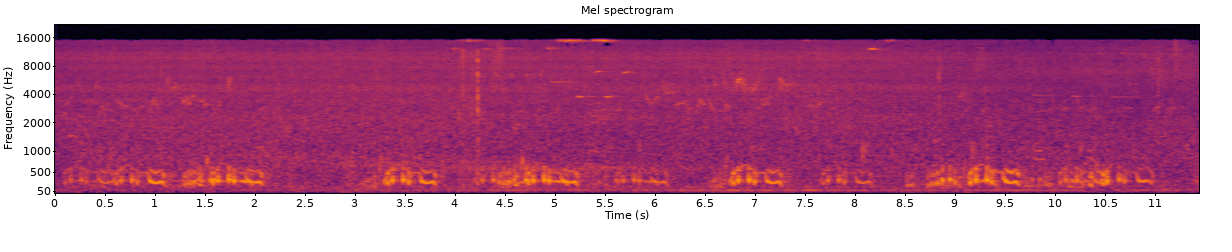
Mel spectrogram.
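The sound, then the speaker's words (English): Pigeons cooing in a low, throaty, rhythmic chorus of repeated coos, steady and continuous throughout, with no voices. “Combined with distinctive bowing and strutting, the cooing cacophony draws in potential mates while intimidating other males.”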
